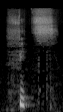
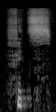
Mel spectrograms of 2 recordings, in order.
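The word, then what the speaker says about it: fiets: Okunuşu bazen zor gelebilir. Fits. Fits.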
